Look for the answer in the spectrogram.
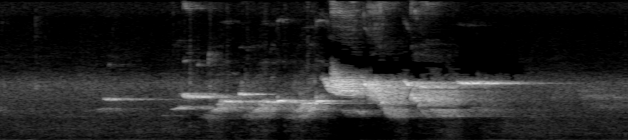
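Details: A brown-plumaged blue-black grassquit sings one drawn-out, high, buzzy phrase of fast downslurred notes climbing to a shrill peak. A constant low hum runs underneath.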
